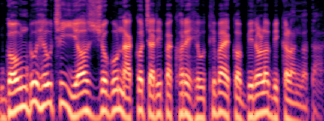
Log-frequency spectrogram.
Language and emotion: Odia, neutral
